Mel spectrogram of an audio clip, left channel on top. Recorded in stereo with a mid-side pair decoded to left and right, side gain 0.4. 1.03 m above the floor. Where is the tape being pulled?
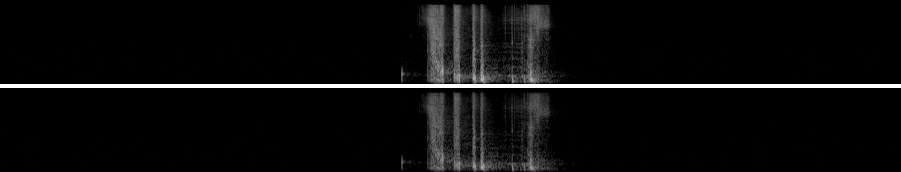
40° left, 0.7 m.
